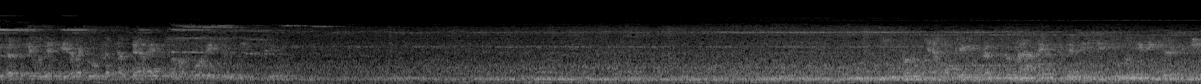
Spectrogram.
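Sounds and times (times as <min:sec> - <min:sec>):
brake squeal: 0:00.0 - 0:05.1
train wheels rumbling on rails: 0:00.0 - 0:12.0.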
